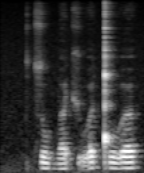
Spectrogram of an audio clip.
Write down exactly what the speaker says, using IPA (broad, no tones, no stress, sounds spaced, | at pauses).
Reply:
t͡s u b ɜ t͡ʃ ṵ ə̯ ǃ u ə̯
